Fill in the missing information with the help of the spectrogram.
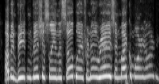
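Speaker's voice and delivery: bad actor impression, very high pitch; hammed-up TV drama voice, high and loud; Michael Moriarty. Streamer badly imitates a TV prosecutor, high hammed-up voice. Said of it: "can't really do a Michael Moriarty impression".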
